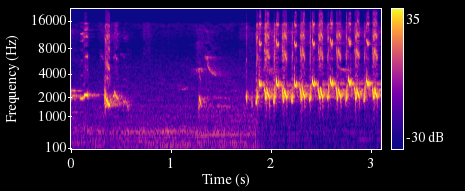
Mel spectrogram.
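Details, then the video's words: Yellow-vented bulbul lure song at night: a few scattered whistled notes over low murmur, then a sudden rapid, chattering run of higher, bubbly notes in quick succession. "burung trucukan seketika langsung nyaut dengar suara pancingan ini"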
